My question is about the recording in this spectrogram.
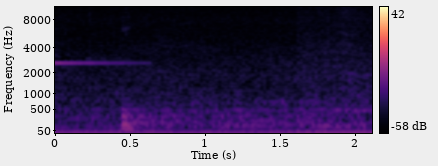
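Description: Tail of a single high, bell-like ding sound effect ringing out and fading within the first half second, followed by quiet room tone with one faint low bump.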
